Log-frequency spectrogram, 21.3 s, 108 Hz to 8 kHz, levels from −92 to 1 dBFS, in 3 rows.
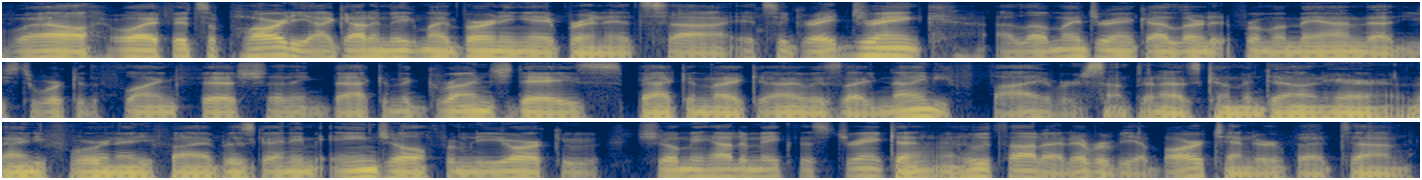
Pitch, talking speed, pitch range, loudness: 90 Hz, 245 wpm, 85-95 Hz, -26 LUFS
